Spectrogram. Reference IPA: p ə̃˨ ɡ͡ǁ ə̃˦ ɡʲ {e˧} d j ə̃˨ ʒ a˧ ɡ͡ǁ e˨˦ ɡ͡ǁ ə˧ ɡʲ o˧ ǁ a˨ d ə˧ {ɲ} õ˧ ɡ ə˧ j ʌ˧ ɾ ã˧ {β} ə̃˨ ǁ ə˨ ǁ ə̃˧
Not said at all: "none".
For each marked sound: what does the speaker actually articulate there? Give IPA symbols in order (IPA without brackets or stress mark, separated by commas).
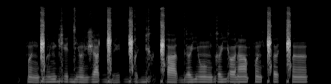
e˧, j, p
